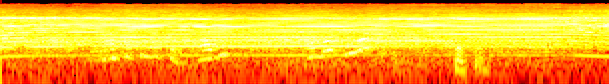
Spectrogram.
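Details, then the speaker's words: Oscillating cast saw demonstrated before removing a boy's arm cast after two months: loud, steady high buzzing whine with faint talk underneath; patient told to expect vibration. "Basically, this is what I'm using to remove your cast. Okay. It's very loud. A little bit, actually. But you will feel the sensation, the vibration, okay."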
